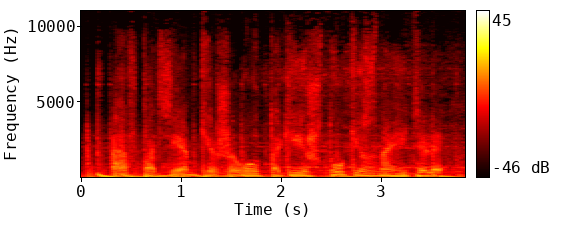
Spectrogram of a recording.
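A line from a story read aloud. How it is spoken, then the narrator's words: Hoarse, trembling voice from behind. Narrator (Russian): Голос, хриплый и дрожащий, прозвучал внезапно откуда-то сзади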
